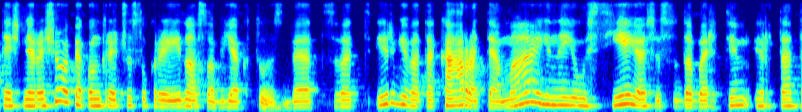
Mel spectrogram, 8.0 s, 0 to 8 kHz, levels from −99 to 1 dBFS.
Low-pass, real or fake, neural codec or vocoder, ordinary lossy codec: 7.2 kHz; real; none; Opus, 24 kbps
